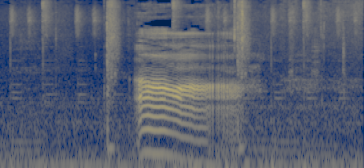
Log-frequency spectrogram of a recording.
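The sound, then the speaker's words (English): A person yawns once: a short, drawn-out voiced yawn lasting about half a second, rising out of a quiet, noisy background with faint clicks around it. “I don't know why I'm yawning.”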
